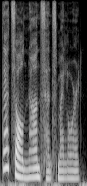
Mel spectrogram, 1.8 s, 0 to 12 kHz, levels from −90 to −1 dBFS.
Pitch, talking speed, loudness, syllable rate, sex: 170 Hz, 170 wpm, -18 LUFS, 4.5 syllables/s, female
